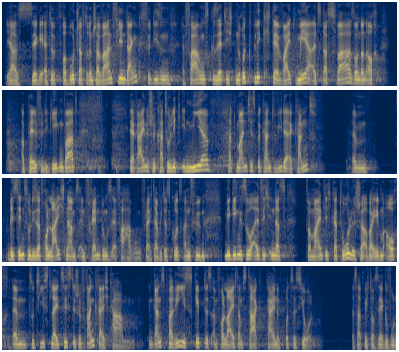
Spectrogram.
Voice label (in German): anmoderation sprecher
